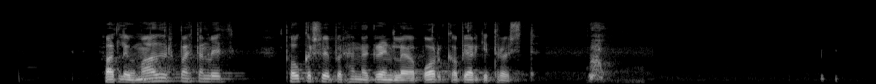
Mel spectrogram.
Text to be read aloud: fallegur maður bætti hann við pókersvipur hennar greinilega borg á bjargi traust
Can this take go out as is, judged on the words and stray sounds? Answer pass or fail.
fail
